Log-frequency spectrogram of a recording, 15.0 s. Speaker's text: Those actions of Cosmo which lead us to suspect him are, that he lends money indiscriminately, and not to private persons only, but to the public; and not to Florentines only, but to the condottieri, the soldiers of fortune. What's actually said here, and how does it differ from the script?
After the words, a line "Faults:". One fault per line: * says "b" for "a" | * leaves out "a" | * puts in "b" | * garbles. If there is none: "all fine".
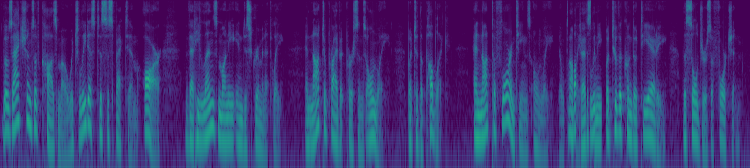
Those actions of Cosmo which lead us to suspect him are, that he lends money indiscriminately, and not to private persons only, but to the public; and not to Florentines only, [garbled] but to the condottieri, the soldiers of fortune.
Faults:
* garbles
